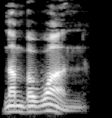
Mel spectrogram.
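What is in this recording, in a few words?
"number one", British English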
